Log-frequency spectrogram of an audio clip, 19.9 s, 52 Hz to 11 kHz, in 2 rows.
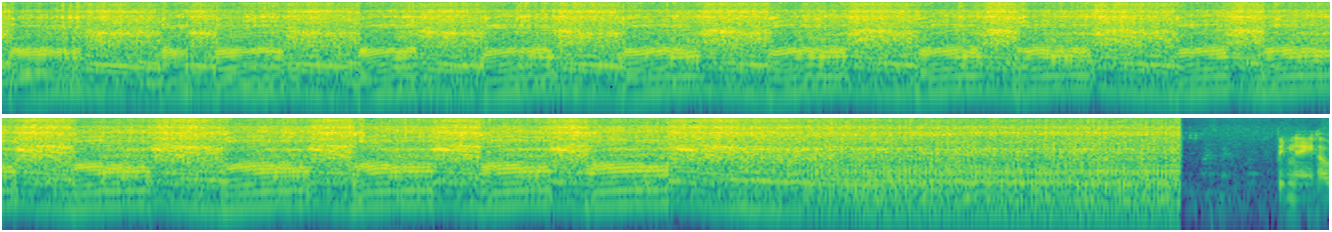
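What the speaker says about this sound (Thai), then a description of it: "เสียงเร่งเครื่องนี่โอ้จี๊ดจ๊าดเลยหลังจากที่เปลี่ยนหัวเทียนตัวใหม่เข้าไปครับ" RBC411 brush cutter engine fitted with a new spark plug, revving loudly and close in repeated rhythmic surges, then holding a steady high pitch before abruptly cutting off.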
